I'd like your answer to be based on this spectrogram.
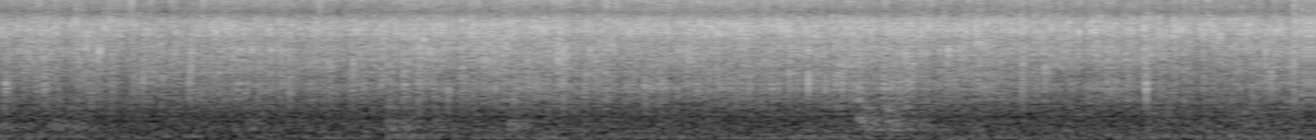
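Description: Chicken pieces for a pineapple-style chicken fry deep frying in hot oil, giving a steady, dense, close crackling sizzle that holds evenly throughout with no talking.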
